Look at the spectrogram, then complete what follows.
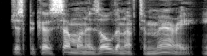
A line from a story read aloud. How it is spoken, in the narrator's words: he muttered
